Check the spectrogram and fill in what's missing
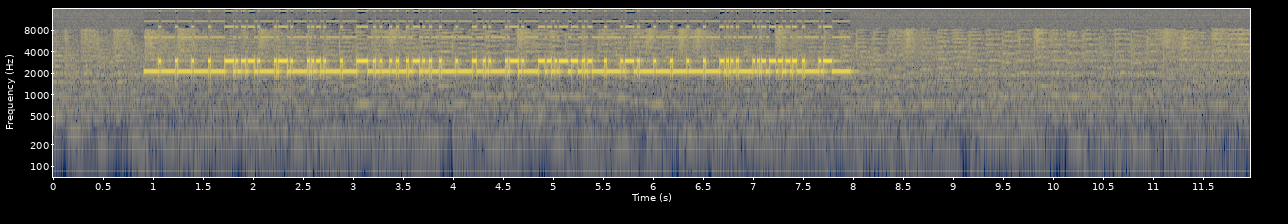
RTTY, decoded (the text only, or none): EST-CE ENVERS LE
